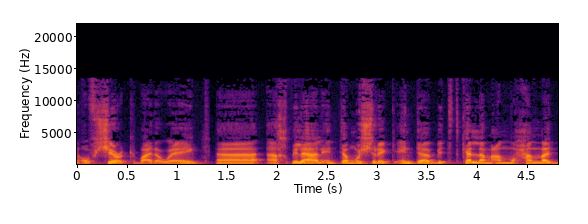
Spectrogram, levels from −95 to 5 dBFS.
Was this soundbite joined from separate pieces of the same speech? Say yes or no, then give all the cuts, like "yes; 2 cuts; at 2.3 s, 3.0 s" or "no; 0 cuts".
yes; 2 cuts; at 1.3 s, 3.2 s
